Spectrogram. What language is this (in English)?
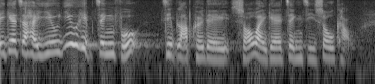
Cantonese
